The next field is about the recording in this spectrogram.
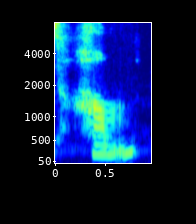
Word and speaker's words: HAM: This one would be, it's spelled H-A-M, so like ham, but it's actually pronounced as hum, so like a hum.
